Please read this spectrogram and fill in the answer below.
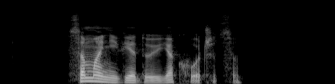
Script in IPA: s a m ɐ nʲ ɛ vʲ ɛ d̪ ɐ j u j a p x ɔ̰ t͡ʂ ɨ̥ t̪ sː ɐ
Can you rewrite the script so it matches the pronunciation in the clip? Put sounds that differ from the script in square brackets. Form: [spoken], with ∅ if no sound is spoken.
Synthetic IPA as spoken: s a m [a] nʲ ɛ vʲ ɛ d̪ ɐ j u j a [k] x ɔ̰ t͡ʂ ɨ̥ t̪ sː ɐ

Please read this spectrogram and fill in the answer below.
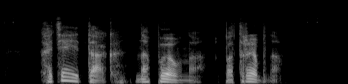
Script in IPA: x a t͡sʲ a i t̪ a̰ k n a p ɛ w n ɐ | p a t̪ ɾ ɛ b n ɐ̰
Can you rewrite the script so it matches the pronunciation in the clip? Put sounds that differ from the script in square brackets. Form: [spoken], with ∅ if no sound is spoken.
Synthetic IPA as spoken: x a t͡sʲ a i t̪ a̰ k n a p ɛ w n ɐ | p a t̪ ɾ ɛ b n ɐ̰

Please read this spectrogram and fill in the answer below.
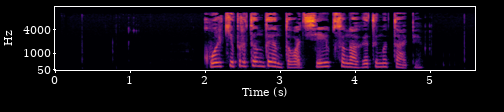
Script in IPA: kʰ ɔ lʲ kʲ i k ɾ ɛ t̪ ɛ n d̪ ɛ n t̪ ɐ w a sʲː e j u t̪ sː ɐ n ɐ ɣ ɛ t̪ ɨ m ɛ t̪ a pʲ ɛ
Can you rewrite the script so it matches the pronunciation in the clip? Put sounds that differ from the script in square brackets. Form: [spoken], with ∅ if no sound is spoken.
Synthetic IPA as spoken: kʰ ɔ lʲ kʲ i [p] ɾ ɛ t̪ ɛ n d̪ ɛ n t̪ ɐ w a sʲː e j u t̪ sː ɐ n ɐ ɣ ɛ t̪ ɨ m ɛ t̪ a pʲ ɛ

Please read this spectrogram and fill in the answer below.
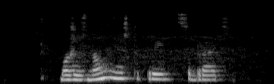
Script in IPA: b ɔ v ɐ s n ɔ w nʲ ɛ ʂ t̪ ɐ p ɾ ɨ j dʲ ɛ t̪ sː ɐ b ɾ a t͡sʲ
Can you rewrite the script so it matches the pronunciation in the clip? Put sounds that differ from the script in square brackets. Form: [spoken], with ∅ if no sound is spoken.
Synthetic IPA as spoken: [m] ɔ [ʐ] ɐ [z] n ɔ w nʲ ɛ ʂ t̪ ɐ p ɾ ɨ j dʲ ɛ t̪ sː ɐ b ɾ a t͡sʲ

